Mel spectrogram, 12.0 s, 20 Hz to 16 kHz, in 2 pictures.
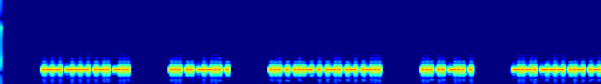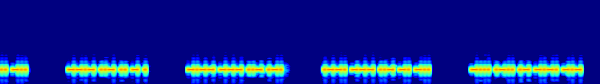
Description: Morse code, heard as a keyed tone, about 60 wpm, 550 Hz. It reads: WORD SIZE SEVERAL SIDE COULD QUITE YOUR POUND BLACK
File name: 632 words / 632 Words 60WPM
